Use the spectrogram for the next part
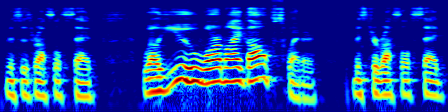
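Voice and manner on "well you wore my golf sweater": high, slow, pointed retort; indignant accusation. A narrator's reading. Wife quarrelling with husband over clothes, indignant. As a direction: throw it back in a high voice.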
